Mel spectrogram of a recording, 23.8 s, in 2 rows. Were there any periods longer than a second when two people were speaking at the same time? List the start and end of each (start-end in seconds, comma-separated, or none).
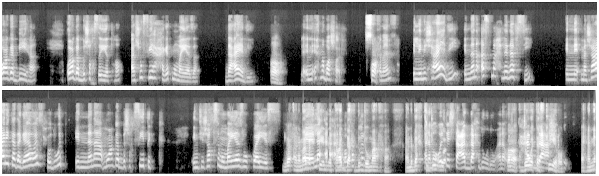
18.0-19.2, 22.0-23.3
